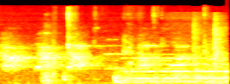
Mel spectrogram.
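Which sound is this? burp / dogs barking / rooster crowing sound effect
dogs barking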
